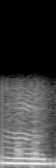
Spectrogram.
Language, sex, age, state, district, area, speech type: Tamil, female, 30-45, Tamil Nadu, Kanchipuram, urban, conversation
